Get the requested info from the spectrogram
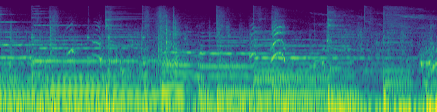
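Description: Background music with sustained bass notes, over which young Weimaraner puppies give a few short, high whimpers about a second apart.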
